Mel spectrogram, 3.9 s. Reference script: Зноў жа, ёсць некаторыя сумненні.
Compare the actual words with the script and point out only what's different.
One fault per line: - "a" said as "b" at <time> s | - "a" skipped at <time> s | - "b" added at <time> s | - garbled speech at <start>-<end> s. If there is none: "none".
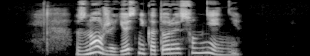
none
